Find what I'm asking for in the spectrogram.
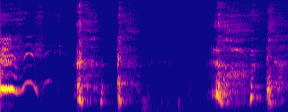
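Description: A fit of harsh coughing: two sharp coughs, a brief pause, then a rougher, longer cough followed by one more, preceded by a short wavering vocal sound.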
